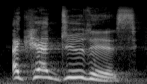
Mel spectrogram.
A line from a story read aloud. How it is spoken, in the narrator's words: he said urgently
